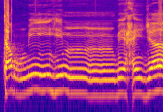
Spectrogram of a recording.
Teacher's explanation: mimnya tetap jelas dibaca, tapi di masuk ke dengung, ya, him bi, tidak seperti mim sukun bertemu dengan mim idgham mimi yang dimasukkan atau idgham, tapi ini ikhfa, disamarkan. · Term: ikhfa syafawi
